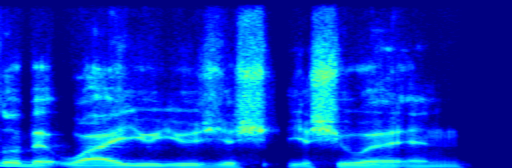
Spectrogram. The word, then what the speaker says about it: Yeshua: We have that sh sound that's lovely, so we can say Yeshua. The Greek didn't have that, so Jesus was about as good as they could do for Yeshua.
